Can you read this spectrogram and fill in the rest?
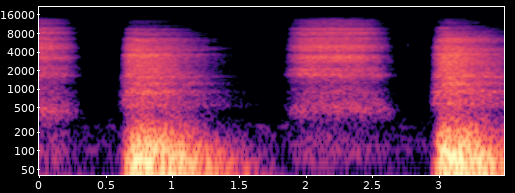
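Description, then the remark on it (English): Deep, airy diaphragmatic breaths drawn through the mouth in a steady, connected cycle, a strong whooshing inhale followed by a light exhale, repeated with only short gaps and no talking. “Inhale strong, exhale light through your mouth. No pauses. It's all connected.”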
